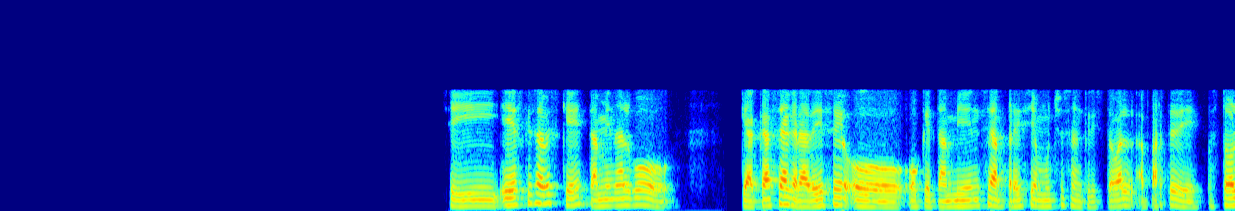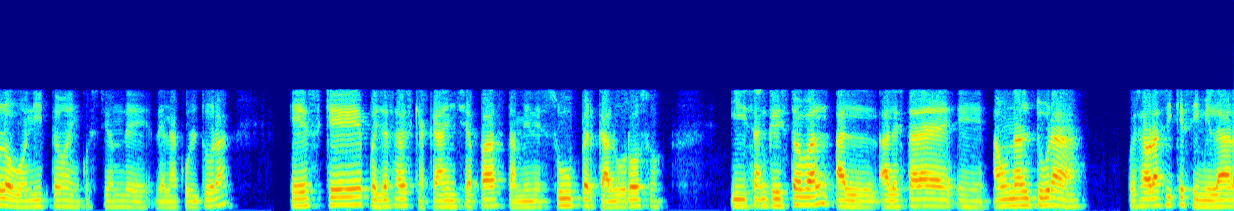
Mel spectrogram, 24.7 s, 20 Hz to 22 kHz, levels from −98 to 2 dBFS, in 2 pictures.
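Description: Throughout, the speech sounds narrow and muffled, with nothing above 3.8 kHz, scratchy s sounds, and a granular hiss beneath. This is the Bluetooth CVSD headset codec: its one-bit, adaptive-step coding, consistent with a 64 kbps link, can't track fast, loud high content.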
